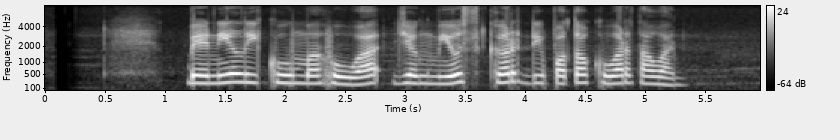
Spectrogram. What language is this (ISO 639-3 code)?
sun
